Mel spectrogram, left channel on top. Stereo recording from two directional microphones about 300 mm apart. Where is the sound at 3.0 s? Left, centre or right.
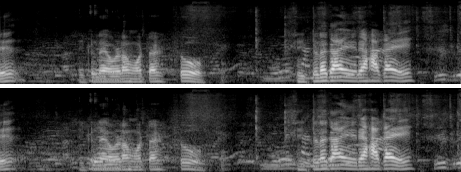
Centre.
